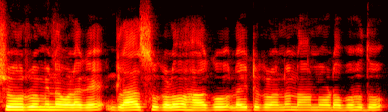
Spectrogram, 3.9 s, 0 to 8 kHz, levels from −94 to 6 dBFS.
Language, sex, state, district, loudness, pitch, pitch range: Kannada, male, Karnataka, Bangalore, -18 LUFS, 185 Hz, 180-195 Hz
